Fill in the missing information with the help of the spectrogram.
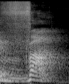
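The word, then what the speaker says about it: vingt: So when I say va, I have two letters there that are going to be mute. I'm not going to pronounce them.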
